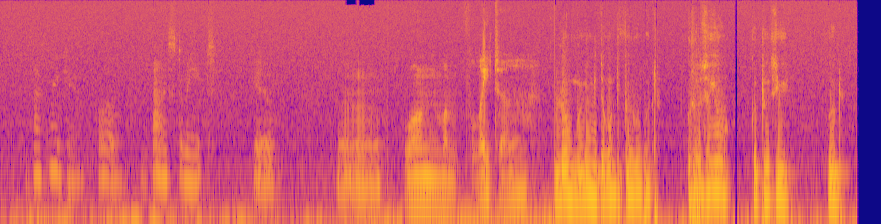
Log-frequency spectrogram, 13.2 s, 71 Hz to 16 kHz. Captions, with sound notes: It's nice to meet you! Hello? It's nice...to meet...you... [sigh] One Month Later... HELLO! MY NAME IS THE123ROBOT! GOOD TO SEE YOU! GOOD TO SEE! GOOD!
